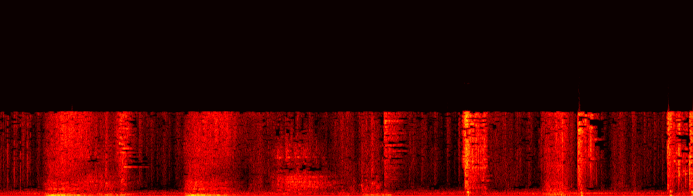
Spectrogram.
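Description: Fiery spells burst and roar in short blasts.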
